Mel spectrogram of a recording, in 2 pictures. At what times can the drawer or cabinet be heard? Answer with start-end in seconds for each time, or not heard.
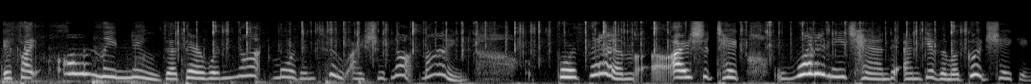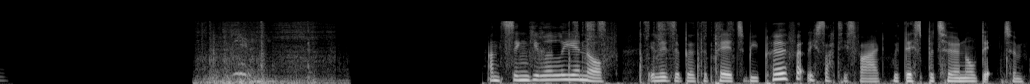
12.2-13.8.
